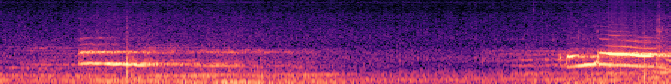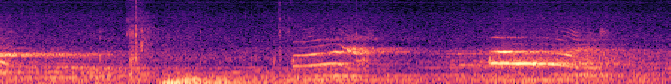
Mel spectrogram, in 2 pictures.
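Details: House cat making meow sounds during a meal: about four softer, wavering meows, one drawn out and bending, with faint low murmuring between calls.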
